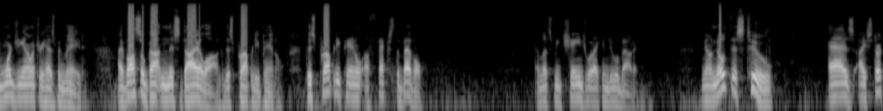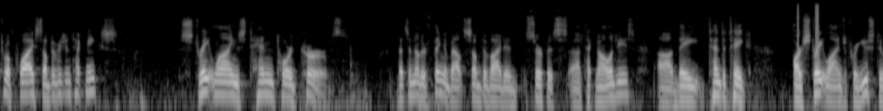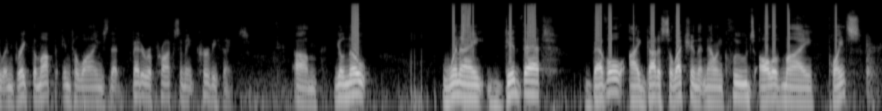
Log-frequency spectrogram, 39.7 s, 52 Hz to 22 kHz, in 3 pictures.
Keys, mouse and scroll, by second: 2.9-3.5 drag, 6.7-8.0 drag, 10.4 click, 11.7 s, 11.9 right click, 15.0 right click.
